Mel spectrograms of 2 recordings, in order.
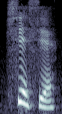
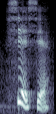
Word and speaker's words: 谢谢: X is pronounced like xi, as in the word she, but slightly different. Just practice repeating how I say it. 谢谢.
